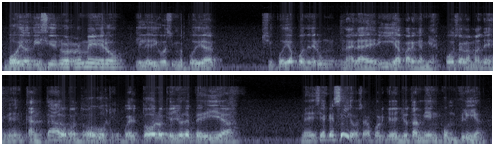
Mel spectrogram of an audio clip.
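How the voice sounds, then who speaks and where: A man's voice: mid-range voice, brisk, vocal fry, warm tone, slight background noise. A man, telling his story in an interview, rambling with many restarts. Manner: rambling, full of restarts and fillers. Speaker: guest entrepreneur.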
